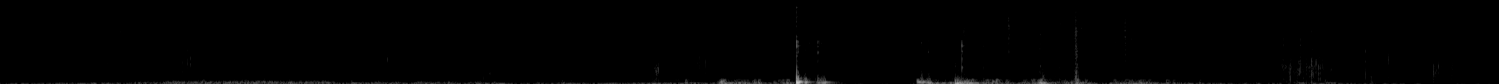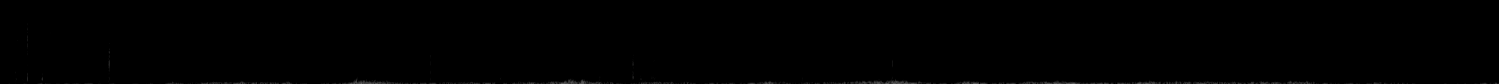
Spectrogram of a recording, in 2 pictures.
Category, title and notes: Soundscapes > Nature
forest tone
The forest outside Terrassa, Spain on a Friday night in November. It was pretty chilly, and spooky. Used in my short film, Draculas: The Movie.
ambience, field-recording, forest, nature, night, rustling, wind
